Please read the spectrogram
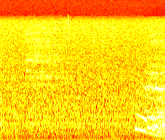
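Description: Near silence: room tone with a faint steady low hum. Near the end a man's drawn-out 'uh' begins, falling in pitch.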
